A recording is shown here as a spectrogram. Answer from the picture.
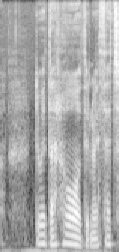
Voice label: "rhodd", welsh

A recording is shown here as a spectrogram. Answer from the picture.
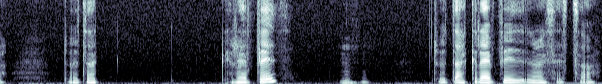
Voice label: "greddf", Welsh

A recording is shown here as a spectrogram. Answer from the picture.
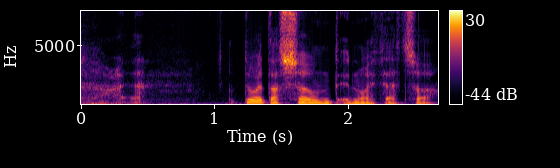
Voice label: "sownd", Welsh

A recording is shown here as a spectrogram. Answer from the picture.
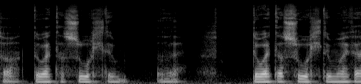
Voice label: "swllt", welsh

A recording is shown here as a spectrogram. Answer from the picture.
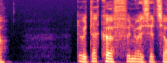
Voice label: "cyff", Welsh

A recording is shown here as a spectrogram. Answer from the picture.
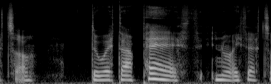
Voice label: "peth", Welsh

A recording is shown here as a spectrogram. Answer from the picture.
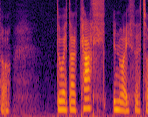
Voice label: "call", Welsh

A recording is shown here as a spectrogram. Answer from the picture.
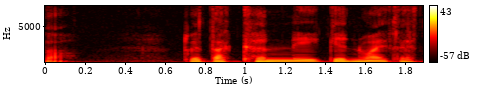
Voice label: "cynnig", Welsh

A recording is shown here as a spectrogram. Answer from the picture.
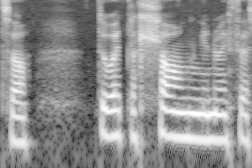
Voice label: "llong", Welsh

